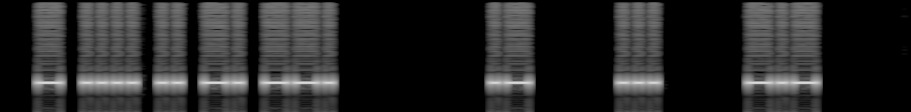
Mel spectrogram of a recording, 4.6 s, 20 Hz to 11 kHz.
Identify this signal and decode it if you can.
Morse code, heard as a keyed tone, about 32 wpm, 800 Hz. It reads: THING A S K
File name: Special INGs / Special INGs-mp3s / Fast ing @30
